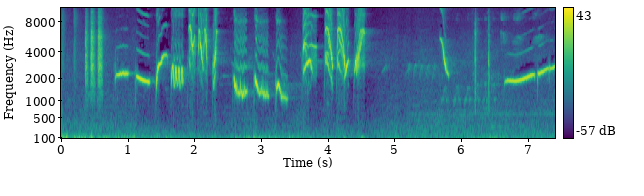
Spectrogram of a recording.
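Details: White-rumped shama song used as a lure to rouse a lazy shama into excited, full singing: clear whistled notes, rising and falling slurs, sharp high chirps and a long rising whistle, with short pauses between phrases.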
